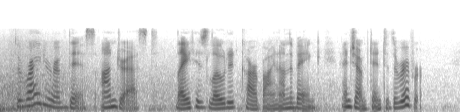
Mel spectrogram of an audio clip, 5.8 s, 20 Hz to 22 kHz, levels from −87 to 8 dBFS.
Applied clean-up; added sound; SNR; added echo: none; Thunder / Rain; 13 dB; none.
